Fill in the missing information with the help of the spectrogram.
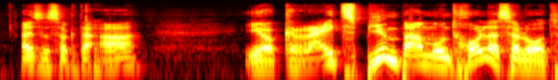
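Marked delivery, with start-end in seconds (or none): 2.0-4.2 loud, raised Bavarian dialect character voice. Reading out answer A of a riddle in a Bavarian Pumuckl voice. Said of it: "ich muss jetzt mit einer bayerischen Stimme und mit der Pumuckl-Stimme sprechen".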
